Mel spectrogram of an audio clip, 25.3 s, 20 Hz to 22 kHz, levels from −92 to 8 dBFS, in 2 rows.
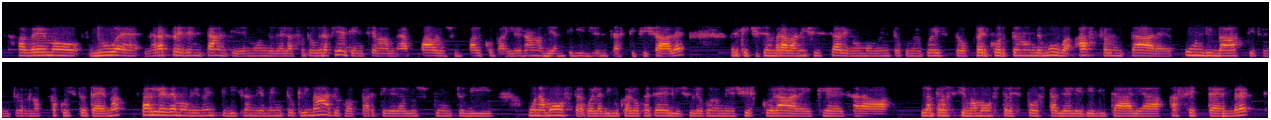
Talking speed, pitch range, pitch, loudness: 165 wpm, 180-200 Hz, 190 Hz, -26 LUFS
